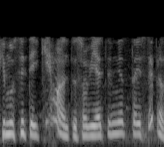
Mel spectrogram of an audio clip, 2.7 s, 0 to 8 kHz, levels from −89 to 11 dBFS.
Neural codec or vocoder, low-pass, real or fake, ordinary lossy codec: codec, 24 kHz, 3.1 kbps, DualCodec; 7.2 kHz; fake; AAC, 16 kbps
